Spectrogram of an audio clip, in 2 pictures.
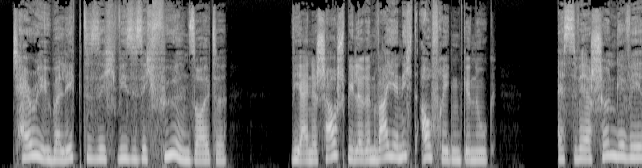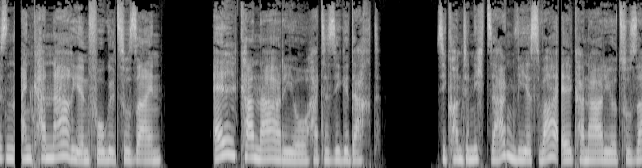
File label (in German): hoerspiel, deutsch frauen; sprecher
